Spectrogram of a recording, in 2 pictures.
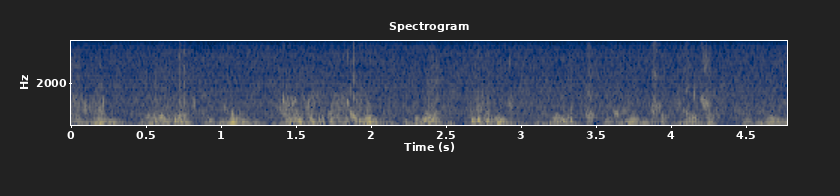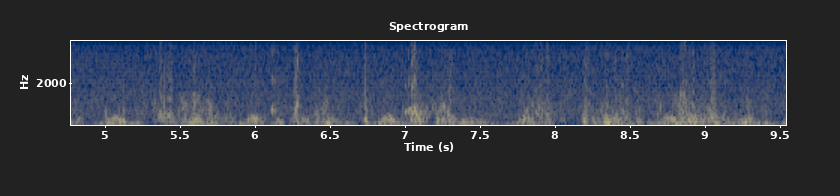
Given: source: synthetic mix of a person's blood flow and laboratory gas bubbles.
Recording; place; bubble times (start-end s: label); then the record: Doppler ultrasound of blood flow; precordium
0.00-0.25 s: bubbles
0.45-0.84 s: bubbles
1.00-1.18 s: bubbles
1.36-2.04 s: bubbles
2.27-2.52 s: bubbles
2.62-2.84 s: bubbles
2.90-2.96 s: bubbles
3.31-3.38 s: bubbles
3.42-3.50 s: bubbles
3.58-3.74 s: bubbles
3.82-4.00 s: bubbles
4.03-4.33 s: bubbles
4.80-4.87 s: bubbles
4.97-5.18 s: bubbles
5.30-5.87 s: bubbles
6.00-6.54 s: bubbles
6.69-6.81 s: bubbles
6.96-7.46 s: bubbles
7.76-8.09 s: bubbles
8.17-8.61 s: bubbles
8.66-9.36 s: bubbles
From the record:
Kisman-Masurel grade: 342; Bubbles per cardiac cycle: rolling drumbeat, 9 or more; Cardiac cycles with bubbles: 100%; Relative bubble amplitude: moderate (0.250 to 0.450); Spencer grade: 3 (all of the cardiac periods contain showers or single bubble signals, but not dominating or overriding the cardiac motion signals); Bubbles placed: anywhere in the cardiac cycle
